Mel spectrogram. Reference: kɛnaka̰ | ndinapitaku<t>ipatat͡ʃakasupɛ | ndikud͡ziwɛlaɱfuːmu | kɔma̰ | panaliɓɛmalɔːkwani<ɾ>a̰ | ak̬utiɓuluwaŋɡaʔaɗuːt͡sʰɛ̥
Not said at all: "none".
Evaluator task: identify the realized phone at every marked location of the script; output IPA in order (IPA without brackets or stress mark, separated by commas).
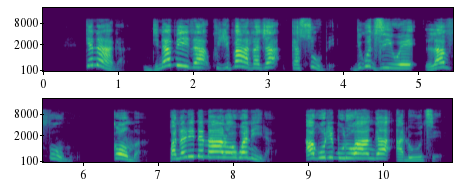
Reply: t͡ʃ, ɾ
